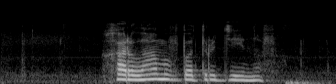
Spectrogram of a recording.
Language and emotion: Russian, neutral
